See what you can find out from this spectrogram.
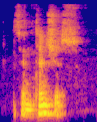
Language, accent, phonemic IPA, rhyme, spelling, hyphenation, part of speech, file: English, Southern England, /sɛnˈtɛn.ʃəs/, -ɛnʃəs, sententious, sen‧ten‧tious, adjective, LL-Q1860 (eng)-sententious.wav
- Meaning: 1. Using as few words as possible; pithy and concise 2. Tending to the frequent use aphorisms or maxims; especially, in a manner that is affected, trite or self-righteous 3. Full of meaning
